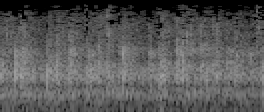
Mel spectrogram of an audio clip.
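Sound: audience clapping hands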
